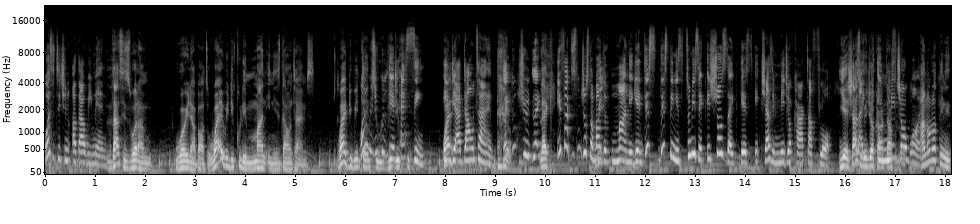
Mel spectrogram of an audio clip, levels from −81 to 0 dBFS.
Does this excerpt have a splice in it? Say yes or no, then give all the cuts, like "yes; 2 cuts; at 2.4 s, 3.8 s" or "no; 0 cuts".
no; 0 cuts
